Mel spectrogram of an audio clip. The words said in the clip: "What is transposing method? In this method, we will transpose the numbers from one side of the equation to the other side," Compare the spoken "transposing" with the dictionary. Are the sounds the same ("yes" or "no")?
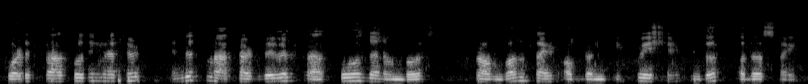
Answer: yes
